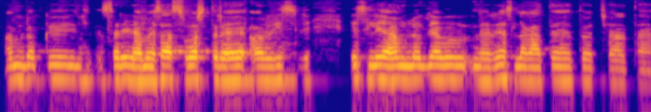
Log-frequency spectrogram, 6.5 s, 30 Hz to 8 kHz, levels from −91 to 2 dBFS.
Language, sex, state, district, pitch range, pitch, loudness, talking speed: Hindi, male, Bihar, Lakhisarai, 145-155 Hz, 150 Hz, -16 LUFS, 155 wpm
